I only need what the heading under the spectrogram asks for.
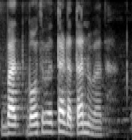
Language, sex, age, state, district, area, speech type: Punjabi, female, 45-60, Punjab, Hoshiarpur, rural, spontaneous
